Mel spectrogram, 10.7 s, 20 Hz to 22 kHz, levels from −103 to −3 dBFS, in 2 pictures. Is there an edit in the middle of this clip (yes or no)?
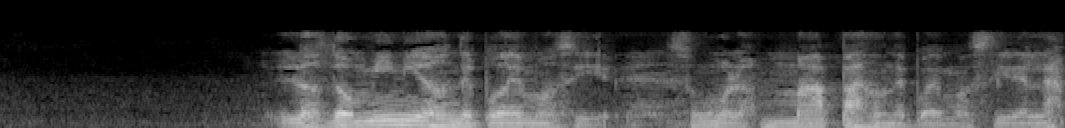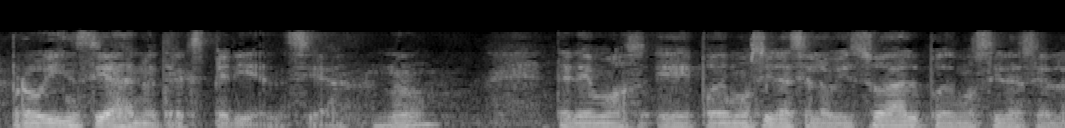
no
